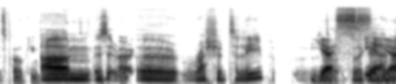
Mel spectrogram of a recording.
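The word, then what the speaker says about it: Rashida Tlaib: Is it Rashid Tlaib? Yes. Did I get the name wrong?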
